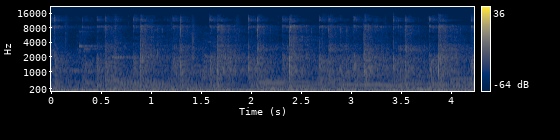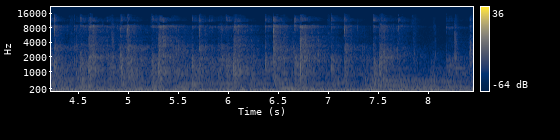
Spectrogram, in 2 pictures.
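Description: Table tennis ball hit back and forth in a rally: a quick run of sharp pinging clicks as the ball strikes the bats and the table, over background music.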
